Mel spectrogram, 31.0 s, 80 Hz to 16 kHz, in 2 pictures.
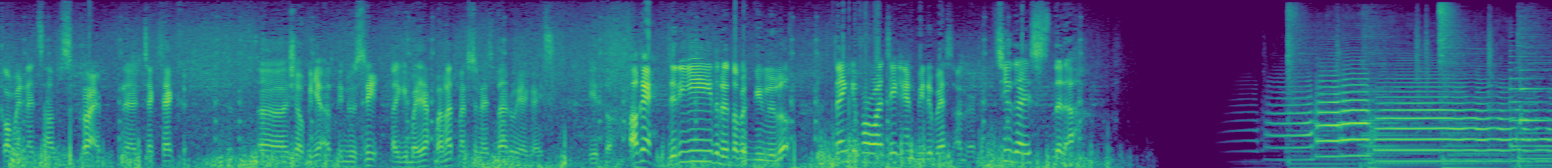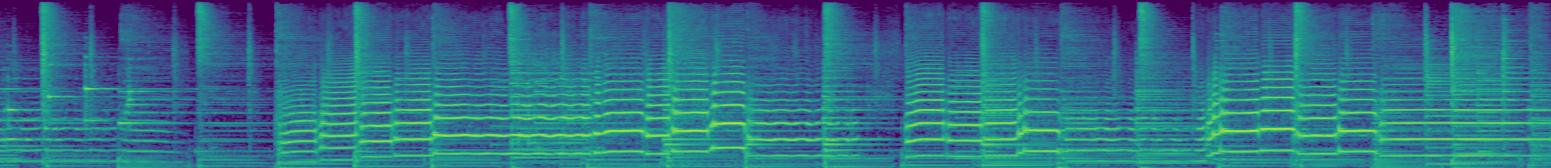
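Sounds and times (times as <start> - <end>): brass tune over heavy bass beat: 12.2 - 31.0
sharp drum hits: 18.3 - 23.1.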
